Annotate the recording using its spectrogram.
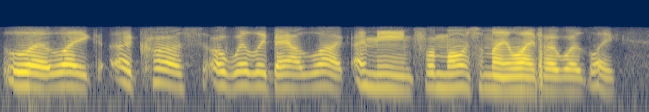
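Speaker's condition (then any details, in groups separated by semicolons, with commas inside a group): Speech impediment from birth injury; born few weeks early, oxygen loss on way to emergency room, coordination differences; speech impediment sounding unlike a regional accent, not a Midwestern accent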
